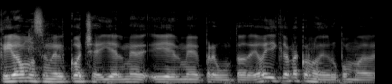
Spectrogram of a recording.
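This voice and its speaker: A very fast pace with ordinary pitch variation. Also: man. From Mexico, Aguascalientes. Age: 20s. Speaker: digital marketing specialist. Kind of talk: interview. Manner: halting, many fillers.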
